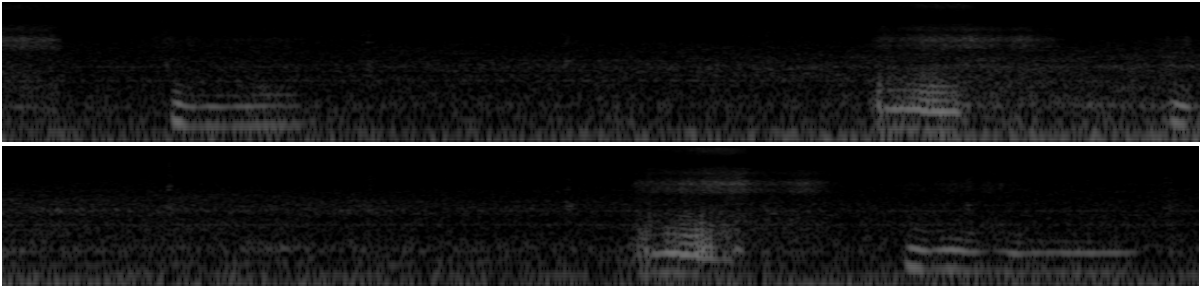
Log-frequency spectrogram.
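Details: Sleeping female Miniature Dachshund, a pet dog, snoring steadily: loud raspy snores about every five seconds, with softer whistling nasal tones between them, in a quiet indoor setting.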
